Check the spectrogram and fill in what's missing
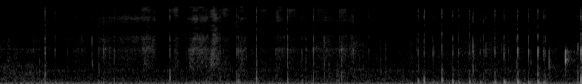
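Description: Long white-painted acrylic nails tap and scratch across the printed page of an open glossy paper magazine held upright. Soft, papery scratching and crinkling sit over a low steady hum, then give way to sharp, dry taps that come quicker and louder toward the end, each one stopping instantly with no ring.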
